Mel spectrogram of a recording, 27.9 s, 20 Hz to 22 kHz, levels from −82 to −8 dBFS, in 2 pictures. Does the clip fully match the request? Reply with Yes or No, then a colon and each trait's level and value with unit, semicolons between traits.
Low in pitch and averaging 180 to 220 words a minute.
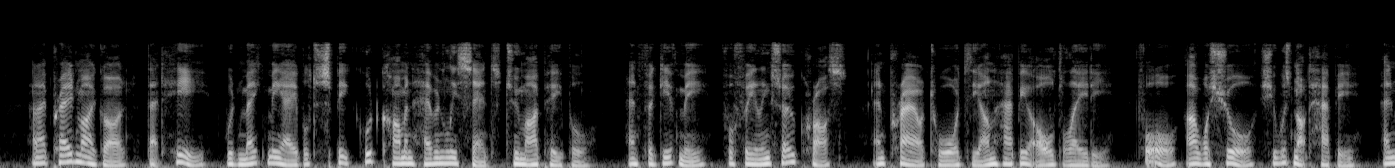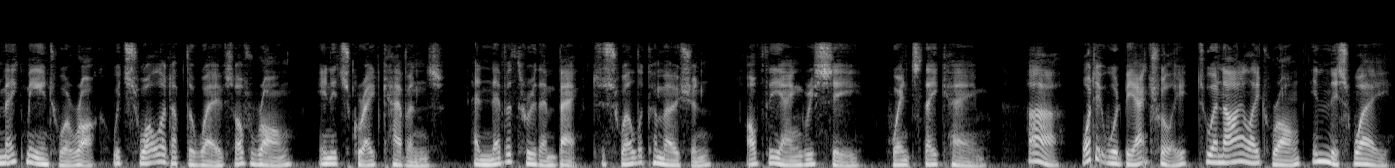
Yes: low, 115 Hz; average, 185 wpm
